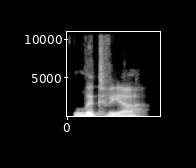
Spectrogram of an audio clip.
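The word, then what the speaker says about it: Lietuva: I believe the way the Lithuanians pronounce it is Litvia.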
